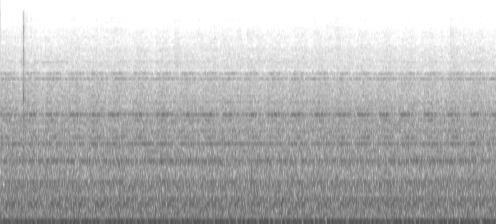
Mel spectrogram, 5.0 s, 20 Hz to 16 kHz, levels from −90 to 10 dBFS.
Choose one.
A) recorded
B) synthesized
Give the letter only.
A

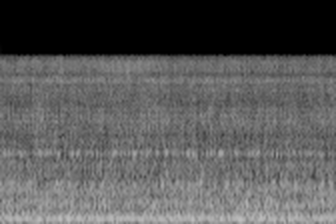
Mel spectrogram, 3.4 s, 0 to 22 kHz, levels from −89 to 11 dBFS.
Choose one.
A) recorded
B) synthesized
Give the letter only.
B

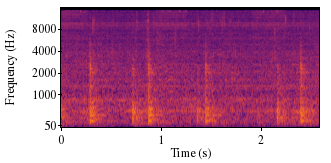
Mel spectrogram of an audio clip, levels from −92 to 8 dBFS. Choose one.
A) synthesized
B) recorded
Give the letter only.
B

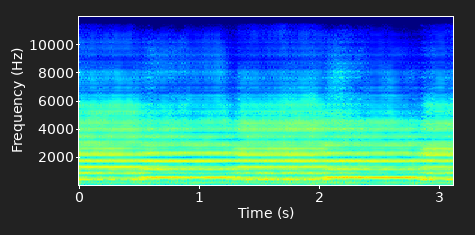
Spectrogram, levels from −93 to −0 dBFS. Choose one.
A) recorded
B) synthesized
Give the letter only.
B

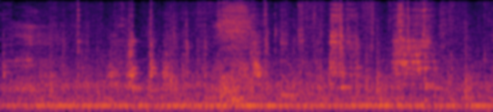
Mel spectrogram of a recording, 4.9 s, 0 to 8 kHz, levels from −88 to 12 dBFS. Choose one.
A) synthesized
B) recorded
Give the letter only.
B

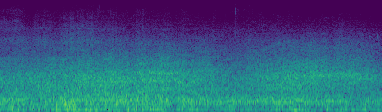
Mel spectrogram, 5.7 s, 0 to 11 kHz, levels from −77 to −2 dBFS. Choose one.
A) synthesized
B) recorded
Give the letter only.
B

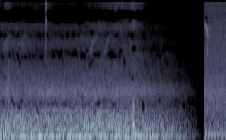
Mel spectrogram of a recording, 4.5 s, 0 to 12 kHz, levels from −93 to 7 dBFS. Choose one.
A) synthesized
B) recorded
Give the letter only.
A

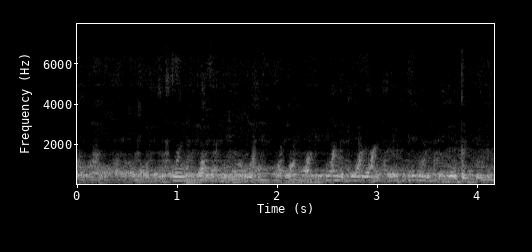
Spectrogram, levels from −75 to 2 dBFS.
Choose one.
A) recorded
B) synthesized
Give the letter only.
B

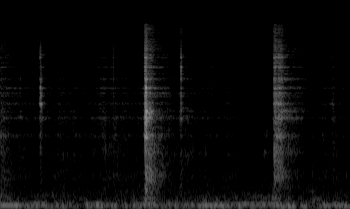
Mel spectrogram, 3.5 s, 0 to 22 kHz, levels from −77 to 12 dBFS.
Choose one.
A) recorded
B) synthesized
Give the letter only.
B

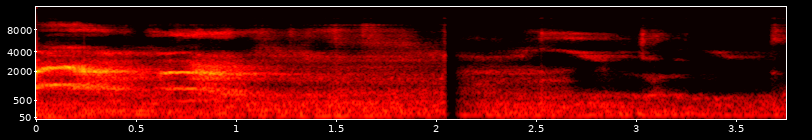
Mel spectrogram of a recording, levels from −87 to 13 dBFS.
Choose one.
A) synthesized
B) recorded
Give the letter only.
A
